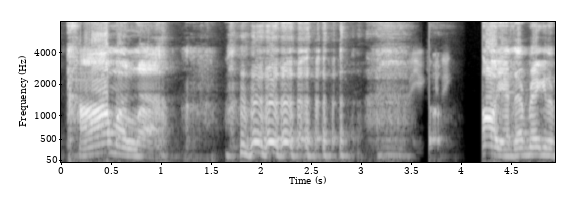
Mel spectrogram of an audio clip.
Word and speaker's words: Kamala: the democrats here say pronounce her name that way now it's kamala oh yeah they're making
